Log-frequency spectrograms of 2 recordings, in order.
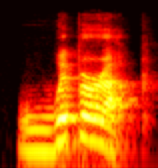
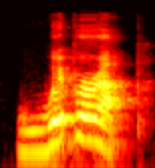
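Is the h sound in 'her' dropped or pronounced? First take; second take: dropped; dropped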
